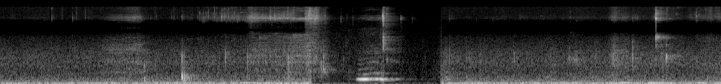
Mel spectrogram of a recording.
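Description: Close-miked chewing and wet mouth sounds of eating a chewy fried cireng filled with shredded chicken, with small clicks over a low steady hum. About halfway the sound drops out briefly around one short louder sound.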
